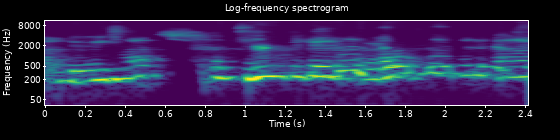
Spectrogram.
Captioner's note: chuckling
